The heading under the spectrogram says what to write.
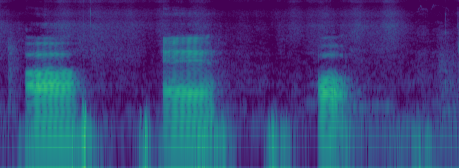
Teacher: वे स्वर जिनका उच्चारण जिह्वा से करते समय मुख बहुत अधिक खुलता है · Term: विवृत स्वर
